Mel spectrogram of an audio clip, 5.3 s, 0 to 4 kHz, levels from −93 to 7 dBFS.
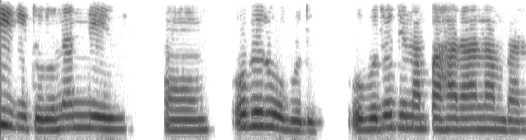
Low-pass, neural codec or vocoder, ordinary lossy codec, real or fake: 3.6 kHz; none; Opus, 64 kbps; real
